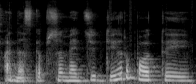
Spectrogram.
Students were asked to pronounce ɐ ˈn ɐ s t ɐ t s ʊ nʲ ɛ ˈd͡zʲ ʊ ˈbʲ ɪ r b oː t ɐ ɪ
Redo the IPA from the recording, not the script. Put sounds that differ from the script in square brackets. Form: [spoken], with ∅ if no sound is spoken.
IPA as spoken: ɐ ˈn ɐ s [k] ɐ [p] s ʊ [mʲ] ɛ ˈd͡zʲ ʊ [ˈdʲ] ɪ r b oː t ɐ ɪ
